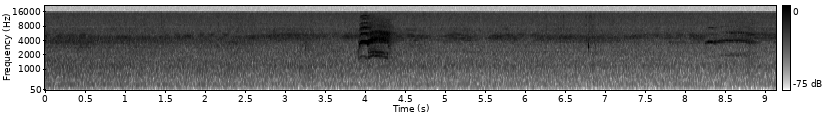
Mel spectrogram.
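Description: A bird gives one short, loud call about four seconds in and a fainter call near the end, over a steady high-pitched insect hiss.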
